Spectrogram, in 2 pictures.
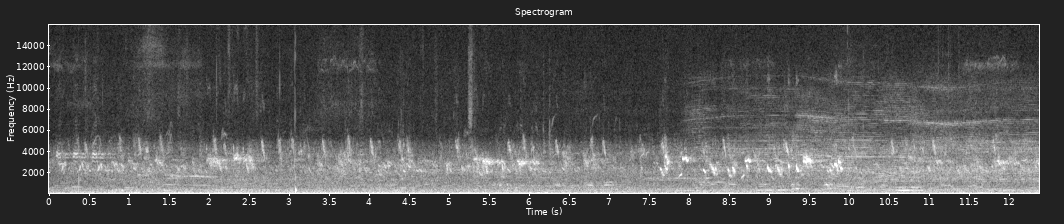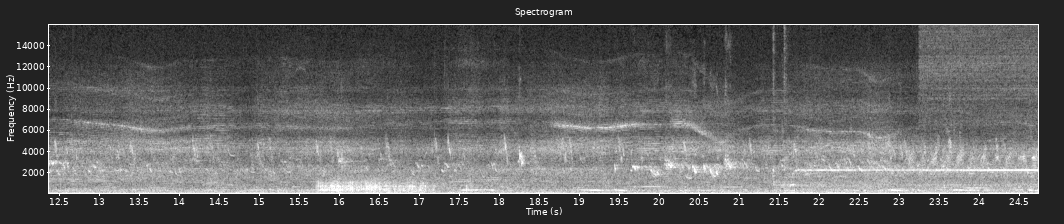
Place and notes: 雲林縣水林鄉蕃薯村 - Environmental sounds
small Town, Broadcast Sound, Birds singing, Pumping motor sound, The sound of firecrackers, Binaural recordings, Zoom H4n+ Soundman OKM II
Shuilin Township, 雲151鄉道, 1 February 2014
